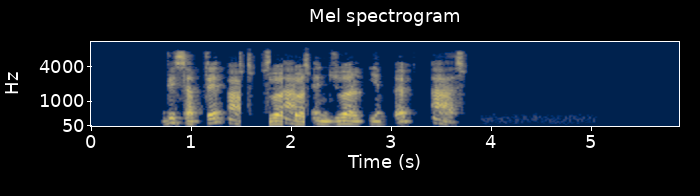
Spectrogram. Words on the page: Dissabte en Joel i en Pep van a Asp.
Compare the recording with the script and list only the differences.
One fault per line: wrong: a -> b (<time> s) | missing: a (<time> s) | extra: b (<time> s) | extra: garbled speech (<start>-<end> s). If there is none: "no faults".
extra: garbled speech (1.4-2.2 s)
missing: van (3.3 s)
